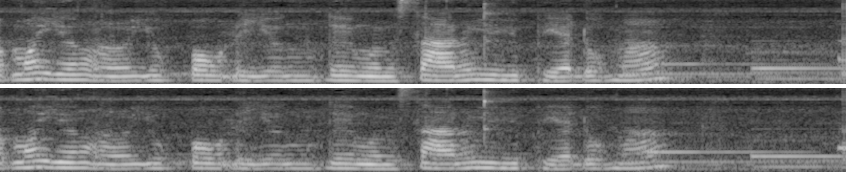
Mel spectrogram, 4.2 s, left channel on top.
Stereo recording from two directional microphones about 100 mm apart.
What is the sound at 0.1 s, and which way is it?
Speech, 40° left (ahead or behind).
